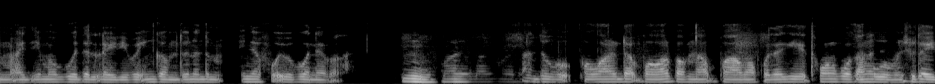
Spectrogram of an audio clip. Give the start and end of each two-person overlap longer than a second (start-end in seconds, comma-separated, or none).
none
